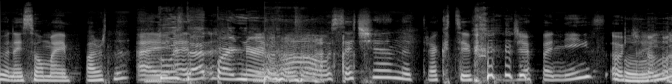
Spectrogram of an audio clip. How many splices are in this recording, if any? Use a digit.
2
